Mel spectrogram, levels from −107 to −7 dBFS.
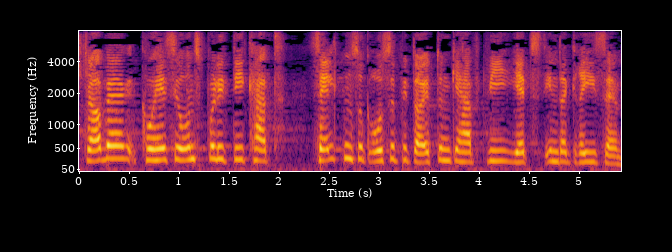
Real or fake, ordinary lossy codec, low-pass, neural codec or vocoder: real; none; none; none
